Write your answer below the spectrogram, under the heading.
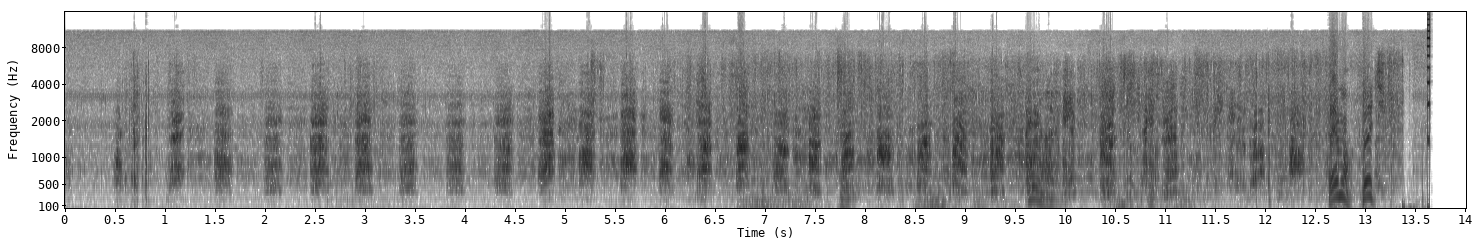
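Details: Playful Presa Canario and Neapolitan Mastiff puppies barking steadily in short, bright yaps, roughly two or three each second, then a tangle of overlapping yips and whines toward the end, with a little human speech mixed in.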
